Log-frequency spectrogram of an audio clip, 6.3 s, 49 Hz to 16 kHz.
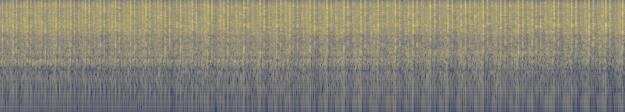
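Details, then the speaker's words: New 14 hp Briggs & Stratton single-cylinder on a Turf-Power Plus lawn tractor during its first test run: a steady, fairly fast chug with a rattly top end, running continuously without stalling. "So this is the first test run of the new 14 horsepower Briggs & Stratton."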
